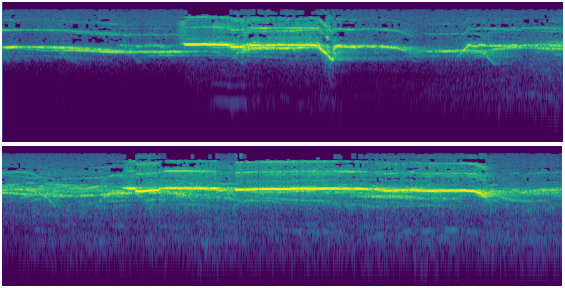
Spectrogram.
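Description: A loud, shrill whistle made with two fingers in the mouth holds a piercing high pitch for several seconds, wavering and dipping briefly before surging back even stronger, with no voices.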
